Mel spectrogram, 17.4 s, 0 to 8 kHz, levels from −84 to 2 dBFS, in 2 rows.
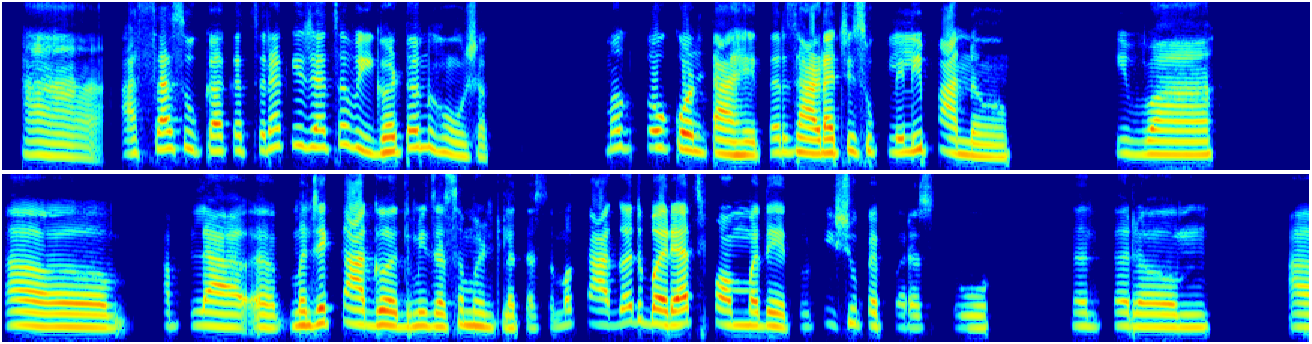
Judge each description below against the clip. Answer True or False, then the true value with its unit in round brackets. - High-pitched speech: True (205 Hz)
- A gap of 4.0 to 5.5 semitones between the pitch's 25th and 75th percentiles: False (3.4 semitones)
